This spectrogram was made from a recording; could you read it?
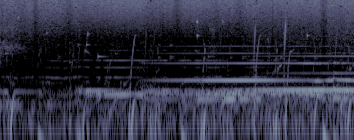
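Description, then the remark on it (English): Atonal synthesizer tones, tried out for a yoga performance, plink and blip like water drops over a steady droning hum. The short, scattered notes overlap the sustained tones, moderately loud and without any voices. “Kind of sounds like a water drum, if that makes any sense.”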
